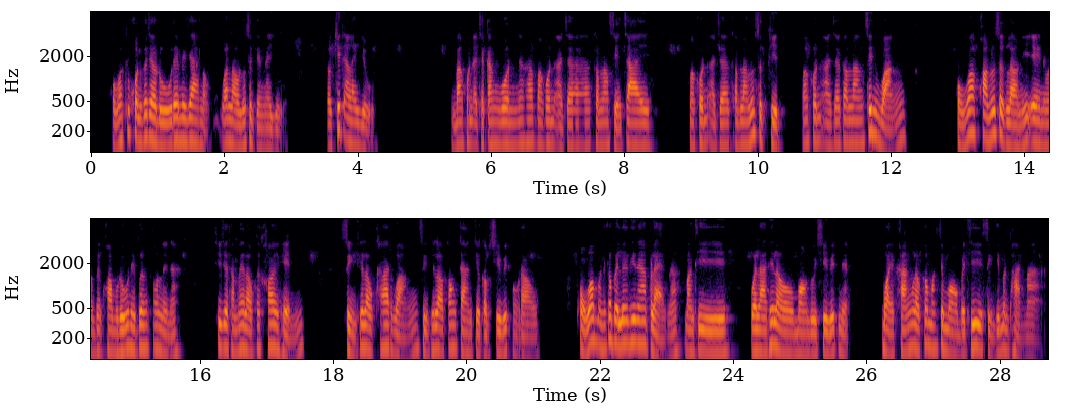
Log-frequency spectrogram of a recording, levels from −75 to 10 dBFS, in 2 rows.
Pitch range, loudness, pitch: 120-150 Hz, -20 LUFS, 130 Hz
